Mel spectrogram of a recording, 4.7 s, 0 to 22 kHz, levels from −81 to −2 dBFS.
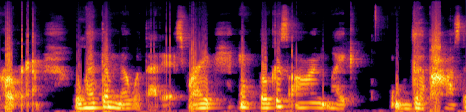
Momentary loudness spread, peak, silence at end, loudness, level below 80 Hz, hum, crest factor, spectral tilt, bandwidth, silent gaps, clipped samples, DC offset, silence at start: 9 LU; 0 dBFS; 0 s; -10 LUFS; -36 dBFS; none; 10 dB; -5 dB/octave; 18 kHz; none; 2%; under 0.1%; 0 s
